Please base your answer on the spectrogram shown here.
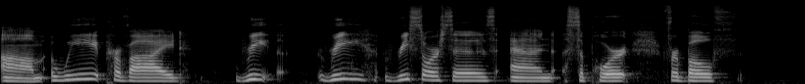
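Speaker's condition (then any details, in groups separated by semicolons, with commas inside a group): Stuttering; adult woman who stutters, grew up with stuttering; takes a few moments longer to get words out; repeated sounds, prolonged sounds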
